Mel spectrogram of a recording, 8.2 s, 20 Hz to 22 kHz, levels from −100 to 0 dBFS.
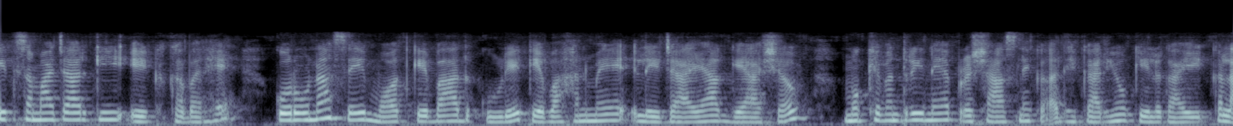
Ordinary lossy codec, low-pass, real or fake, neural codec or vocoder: none; none; fake; codec, 16 kHz, 4.8 kbps, FACodec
